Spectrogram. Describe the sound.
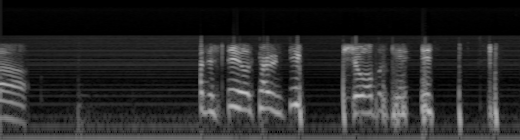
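A caller from Little Rock on a show's phone line cuts in and out in choppy, clipped bursts, riding on a loud, steady low electrical hum that never lets up.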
